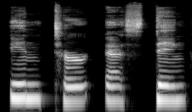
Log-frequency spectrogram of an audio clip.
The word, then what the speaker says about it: interesting: in ter est ing Sim, essa palavra tem quatro sílabas interesting, mas muitas vezes na prática a gente acaba falando interesting Interesting.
